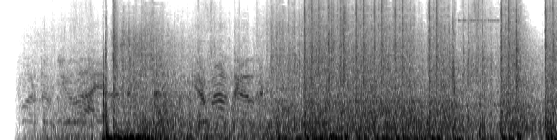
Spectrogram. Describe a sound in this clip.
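A rifle fires rapid bursts of shots, close by.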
